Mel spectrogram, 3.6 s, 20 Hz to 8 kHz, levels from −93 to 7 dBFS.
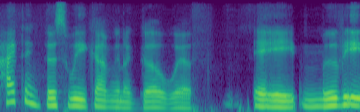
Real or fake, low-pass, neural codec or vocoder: fake; 7.2 kHz; codec, 16 kHz, 0.8 kbps, ZipCodec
